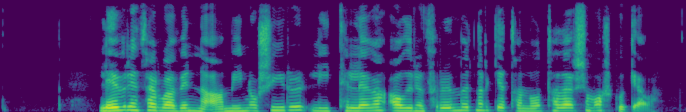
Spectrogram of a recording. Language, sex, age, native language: Icelandic, female, 60-69, Icelandic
